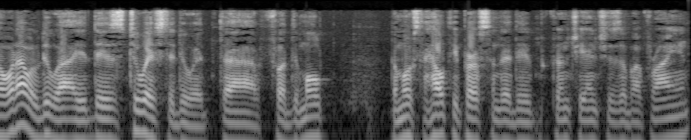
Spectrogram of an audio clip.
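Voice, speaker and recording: The man speaks with an Italian accent in a very deep, low pitch. His pitch variation is ordinary. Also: moderate pace. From Italy. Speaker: restaurant owner. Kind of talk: TV interview.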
